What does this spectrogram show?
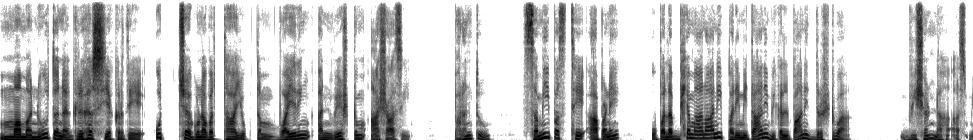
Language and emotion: Sanskrit, sad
